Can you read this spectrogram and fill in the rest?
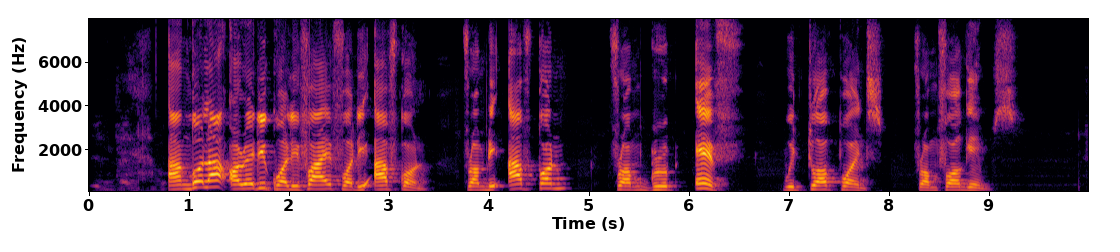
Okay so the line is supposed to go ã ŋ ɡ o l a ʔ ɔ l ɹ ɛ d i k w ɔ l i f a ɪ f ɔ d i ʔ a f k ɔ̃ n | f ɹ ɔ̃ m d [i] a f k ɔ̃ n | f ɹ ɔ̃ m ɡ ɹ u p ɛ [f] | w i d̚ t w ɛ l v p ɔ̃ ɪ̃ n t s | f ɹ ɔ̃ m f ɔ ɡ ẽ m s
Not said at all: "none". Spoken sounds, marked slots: i, f

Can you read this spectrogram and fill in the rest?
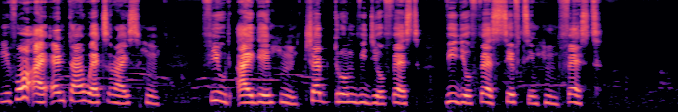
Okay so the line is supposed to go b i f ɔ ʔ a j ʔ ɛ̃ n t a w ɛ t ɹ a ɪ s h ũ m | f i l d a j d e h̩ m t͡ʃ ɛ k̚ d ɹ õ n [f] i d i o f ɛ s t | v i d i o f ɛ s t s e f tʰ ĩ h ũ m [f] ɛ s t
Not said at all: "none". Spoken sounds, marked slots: v, f

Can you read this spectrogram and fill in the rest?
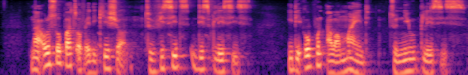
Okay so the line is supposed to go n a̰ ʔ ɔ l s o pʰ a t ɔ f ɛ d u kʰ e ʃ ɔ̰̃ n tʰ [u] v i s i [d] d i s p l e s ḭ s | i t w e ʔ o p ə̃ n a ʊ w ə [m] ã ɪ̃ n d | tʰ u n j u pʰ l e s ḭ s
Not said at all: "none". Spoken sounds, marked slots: u, t, m

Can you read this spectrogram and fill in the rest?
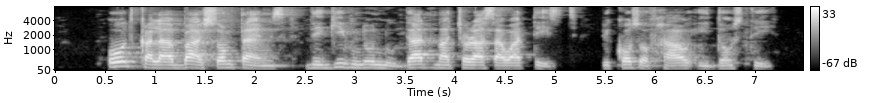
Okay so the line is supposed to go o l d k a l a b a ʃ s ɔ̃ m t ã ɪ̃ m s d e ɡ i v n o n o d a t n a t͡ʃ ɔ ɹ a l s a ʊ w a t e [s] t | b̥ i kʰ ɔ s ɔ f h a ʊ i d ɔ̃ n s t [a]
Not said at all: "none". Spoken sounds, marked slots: s, e

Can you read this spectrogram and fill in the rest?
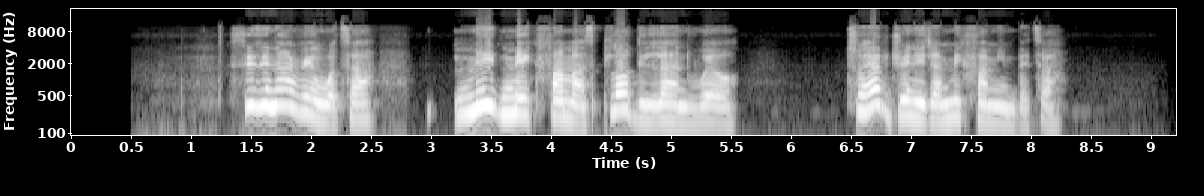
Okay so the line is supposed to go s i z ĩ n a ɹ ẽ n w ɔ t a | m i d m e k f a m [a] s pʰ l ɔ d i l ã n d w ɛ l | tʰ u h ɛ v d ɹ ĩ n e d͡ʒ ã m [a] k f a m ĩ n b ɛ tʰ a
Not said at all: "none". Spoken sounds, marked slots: a, e

